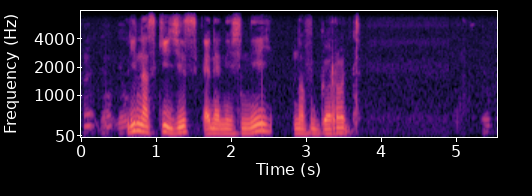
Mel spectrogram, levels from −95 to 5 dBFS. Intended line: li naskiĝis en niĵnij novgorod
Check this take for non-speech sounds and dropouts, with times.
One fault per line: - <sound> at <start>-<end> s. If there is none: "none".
none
